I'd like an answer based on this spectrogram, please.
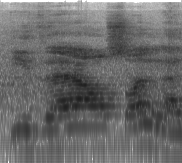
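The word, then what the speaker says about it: إذا صلى: Ya, ternyata za-nya melewat suaranya. Melewat ya? Nada lewong jadi. Dia za gara-gara ketemu sotaba jadi idza shalla gitu.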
